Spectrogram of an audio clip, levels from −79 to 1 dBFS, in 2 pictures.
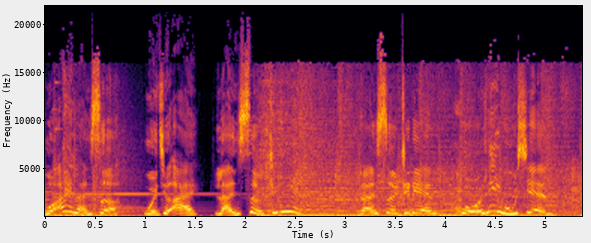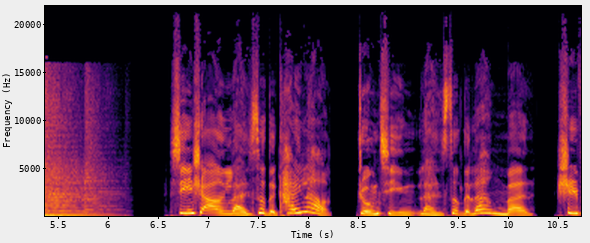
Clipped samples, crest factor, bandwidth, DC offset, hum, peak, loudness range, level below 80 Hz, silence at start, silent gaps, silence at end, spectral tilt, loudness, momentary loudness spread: under 0.1%; 12 dB; over 20 kHz; under 0.1%; none; 0 dBFS; 5 LU; -26 dBFS; 0 s; 6.26-6.56 s, 8.25-8.47 s, 10.28-10.46 s; 0 s; -3.5 dB/octave; -11 LUFS; 9 LU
